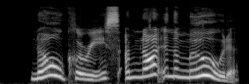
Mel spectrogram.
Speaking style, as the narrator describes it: I shouted

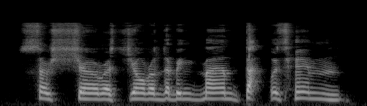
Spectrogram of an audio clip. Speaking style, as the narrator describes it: exclaimed Tom Wyndsour, his very nose growing pale, and his eyes almost starting out of his head

